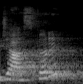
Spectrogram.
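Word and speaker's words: Zanskar: The Karakoram range in the northern and द जास्कर, यहाँ पर spelling जो है आपकी मिस प्रिंट है बुक में. सो इसको जंस्कर नहीं जास्कर पढ़ेंगे. सो एन को आप स्किप कर लेना.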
